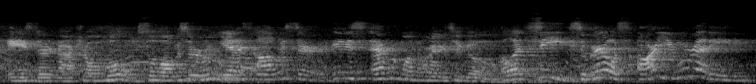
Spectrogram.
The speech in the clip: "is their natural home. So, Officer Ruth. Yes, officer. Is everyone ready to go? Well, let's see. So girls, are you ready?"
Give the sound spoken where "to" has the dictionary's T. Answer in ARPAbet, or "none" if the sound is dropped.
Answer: T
